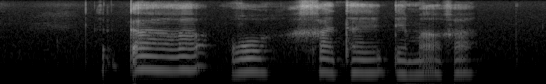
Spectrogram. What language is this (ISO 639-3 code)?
nso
